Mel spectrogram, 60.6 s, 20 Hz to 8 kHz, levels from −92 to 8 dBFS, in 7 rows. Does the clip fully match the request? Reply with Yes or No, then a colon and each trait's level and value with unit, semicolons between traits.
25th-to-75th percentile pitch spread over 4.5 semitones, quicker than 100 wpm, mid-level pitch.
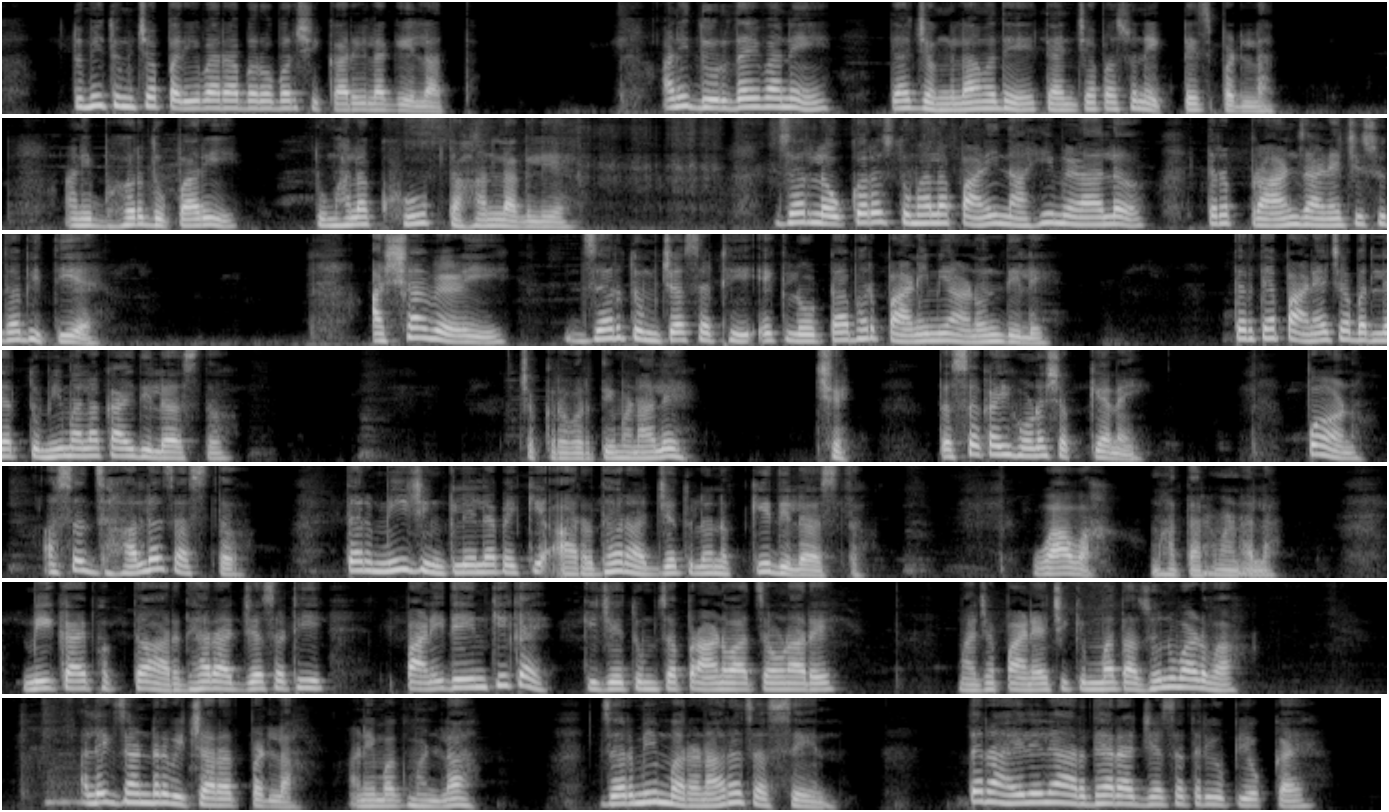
Yes: average, 5.3 semitones; average, 110 wpm; medium, 175 Hz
